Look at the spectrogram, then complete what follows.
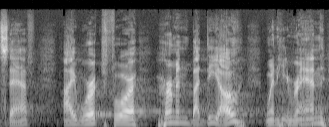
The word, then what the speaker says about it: Badillo: on them that said brillo for from Badillo is how he hoped people would pronounce it so they wouldn't think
